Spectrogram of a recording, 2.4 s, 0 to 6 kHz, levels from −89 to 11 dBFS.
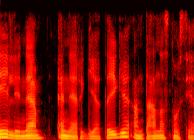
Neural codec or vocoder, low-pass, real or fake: none; 5.4 kHz; real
